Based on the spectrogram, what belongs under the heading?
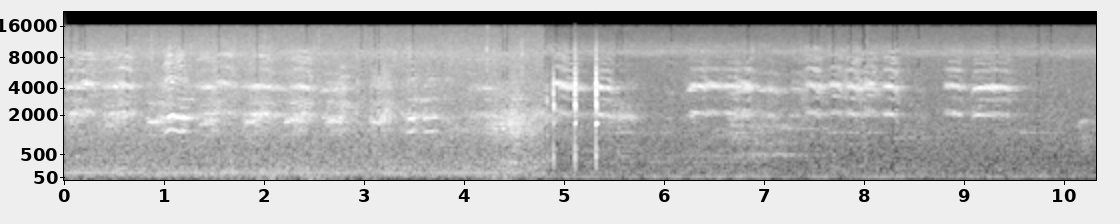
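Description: Birds calling over and over in short repeated calls, with two sharp clicks about five seconds in.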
